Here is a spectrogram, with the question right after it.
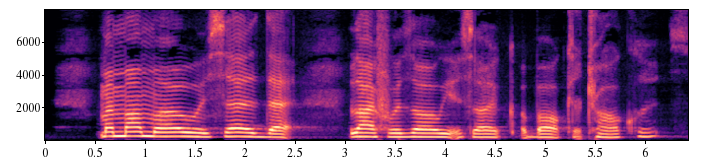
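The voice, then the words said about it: Spot-on Forrest Gump accent impression. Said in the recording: “You're a good Forrest Gump! Holy cow, that's a good Forrest Gump... that accent was spot on”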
